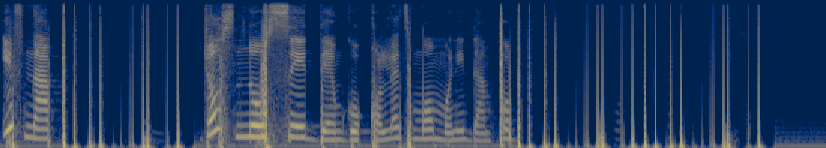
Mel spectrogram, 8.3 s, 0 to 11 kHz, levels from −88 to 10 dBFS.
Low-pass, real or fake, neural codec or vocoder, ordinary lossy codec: 9.9 kHz; real; none; none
